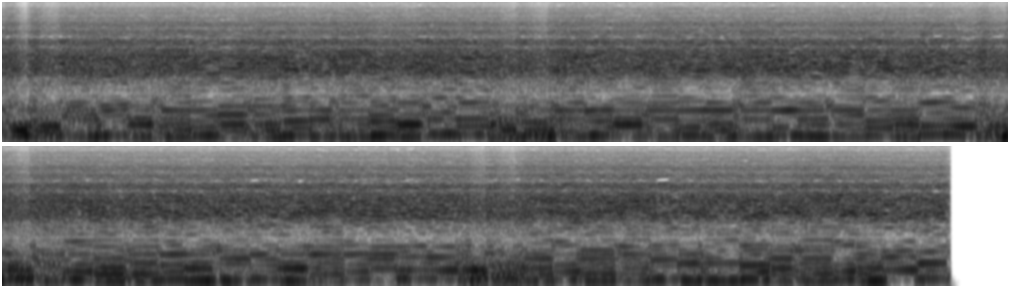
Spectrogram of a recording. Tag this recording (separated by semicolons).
guitar; groove; thrash; metal; rock; heavy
